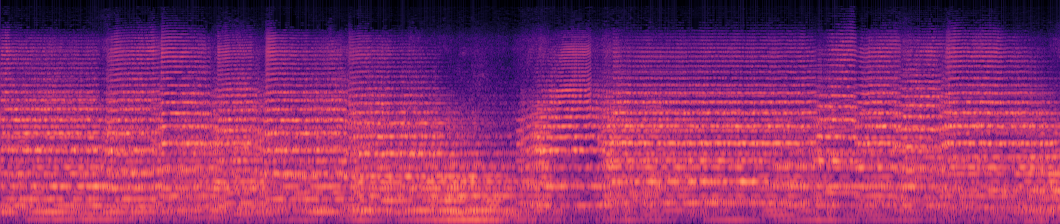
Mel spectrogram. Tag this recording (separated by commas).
Music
